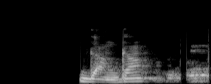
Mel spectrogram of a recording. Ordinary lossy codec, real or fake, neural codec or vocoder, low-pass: MP3, 48 kbps; real; none; 5.4 kHz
